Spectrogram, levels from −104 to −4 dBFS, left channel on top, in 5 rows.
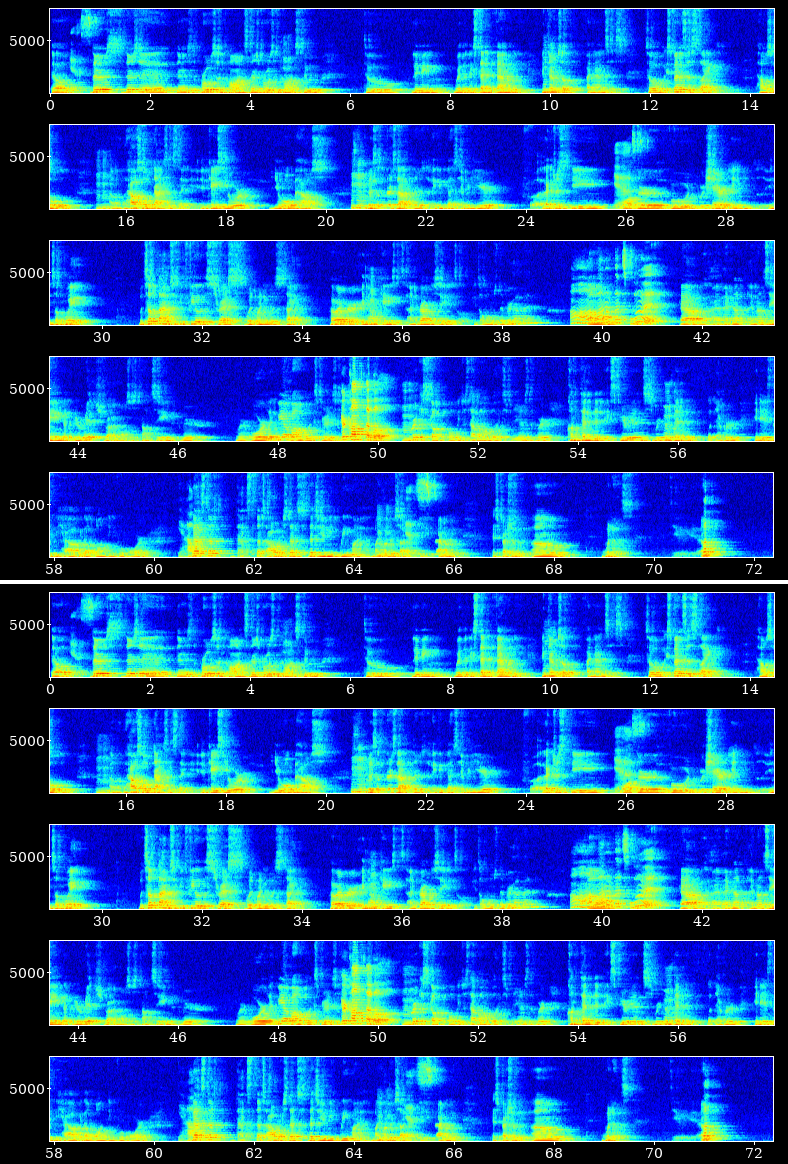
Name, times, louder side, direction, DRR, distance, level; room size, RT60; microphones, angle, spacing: voice 1, 0.0-0.5 0.8-5.4 6.3-9.4 9.8-10.4 10.7-11.3 12.0-13.2 14.2-14.8 15.6-18.4 18.9-19.9 20.8-23.3 24.1-25.4 25.9-29.6 30.7-33.9 34.6-35.8 36.1-37.2 37.5-38.6 39.7-40.1 40.5-40.7 41.6-44.3 44.5-46.5 47.1-49.3 50.6-53.3 53.8-56.2 56.6-57.1 57.5-59.8 60.7-61.2 61.5-66.0 66.8-68.2 68.9-69.3 70.4-70.5 70.9-71.0, equal, 10° right, 1 dB, 5.4 m, -29 dB
voice 2, 9.8-10.2 15.4-15.7 20.5-20.8 25.7-26.1 35.2-35.5 39.4-40.3 40.6-41.1 49.2-50.8 55.7-56.1 60.5-60.9 64.4-65.2 71.0-71.1, left 1 dB, 20° left, 2 dB, 5.8 m, -30 dB
25.5 x 22.0 x 7.5 m, 0.88 s
head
